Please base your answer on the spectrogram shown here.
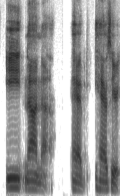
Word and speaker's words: Inanna: i pronounce her name so it's e nana i have has here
